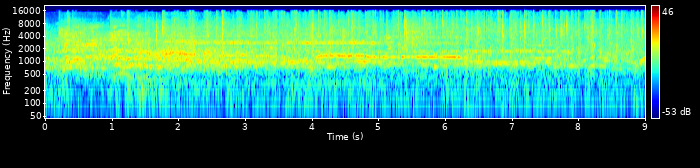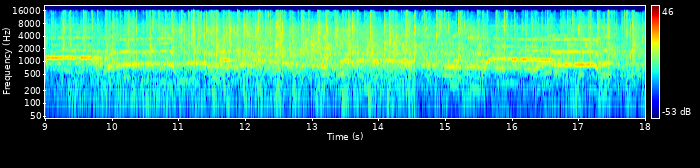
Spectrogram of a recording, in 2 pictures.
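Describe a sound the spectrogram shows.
A crowd of spectators cheers and shouts loudly in a large echoing arena.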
